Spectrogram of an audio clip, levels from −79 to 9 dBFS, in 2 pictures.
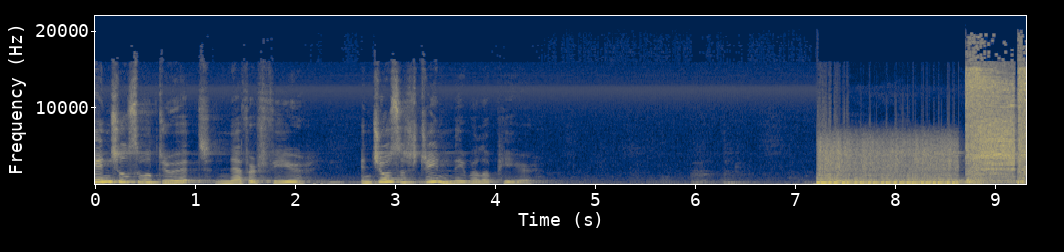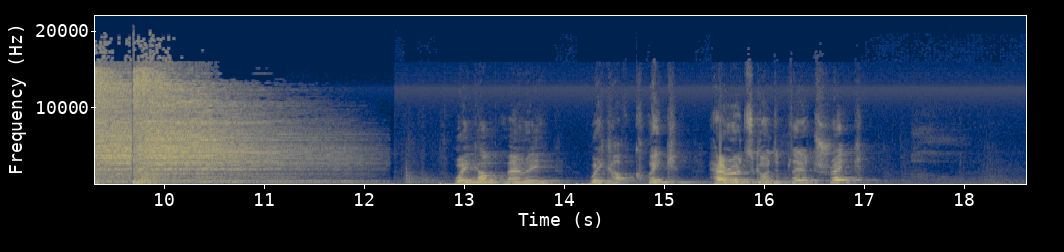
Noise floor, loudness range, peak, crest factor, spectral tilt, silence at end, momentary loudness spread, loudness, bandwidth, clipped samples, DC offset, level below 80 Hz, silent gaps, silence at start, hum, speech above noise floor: -47 dBFS; 15 LU; 0 dBFS; 16 dB; -1.5 dB/octave; 1.6 s; 20 LU; -13 LUFS; over 20 kHz; under 0.1%; under 0.1%; -44 dBFS; none; 0 s; none; 28 dB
